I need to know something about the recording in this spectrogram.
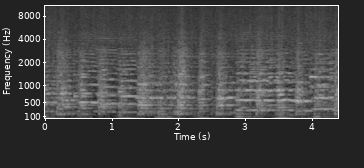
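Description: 1929 British dance band recording of a fox-trot played from a 78 rpm record: the full band with brass holding sustained notes over a steady bass beat, about two pulses a second.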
